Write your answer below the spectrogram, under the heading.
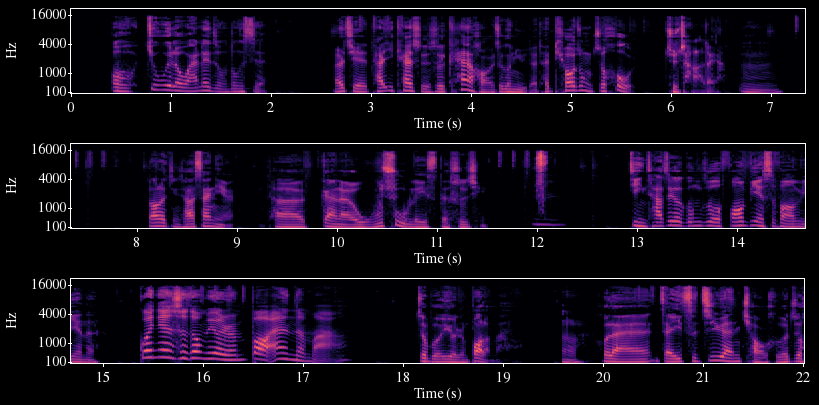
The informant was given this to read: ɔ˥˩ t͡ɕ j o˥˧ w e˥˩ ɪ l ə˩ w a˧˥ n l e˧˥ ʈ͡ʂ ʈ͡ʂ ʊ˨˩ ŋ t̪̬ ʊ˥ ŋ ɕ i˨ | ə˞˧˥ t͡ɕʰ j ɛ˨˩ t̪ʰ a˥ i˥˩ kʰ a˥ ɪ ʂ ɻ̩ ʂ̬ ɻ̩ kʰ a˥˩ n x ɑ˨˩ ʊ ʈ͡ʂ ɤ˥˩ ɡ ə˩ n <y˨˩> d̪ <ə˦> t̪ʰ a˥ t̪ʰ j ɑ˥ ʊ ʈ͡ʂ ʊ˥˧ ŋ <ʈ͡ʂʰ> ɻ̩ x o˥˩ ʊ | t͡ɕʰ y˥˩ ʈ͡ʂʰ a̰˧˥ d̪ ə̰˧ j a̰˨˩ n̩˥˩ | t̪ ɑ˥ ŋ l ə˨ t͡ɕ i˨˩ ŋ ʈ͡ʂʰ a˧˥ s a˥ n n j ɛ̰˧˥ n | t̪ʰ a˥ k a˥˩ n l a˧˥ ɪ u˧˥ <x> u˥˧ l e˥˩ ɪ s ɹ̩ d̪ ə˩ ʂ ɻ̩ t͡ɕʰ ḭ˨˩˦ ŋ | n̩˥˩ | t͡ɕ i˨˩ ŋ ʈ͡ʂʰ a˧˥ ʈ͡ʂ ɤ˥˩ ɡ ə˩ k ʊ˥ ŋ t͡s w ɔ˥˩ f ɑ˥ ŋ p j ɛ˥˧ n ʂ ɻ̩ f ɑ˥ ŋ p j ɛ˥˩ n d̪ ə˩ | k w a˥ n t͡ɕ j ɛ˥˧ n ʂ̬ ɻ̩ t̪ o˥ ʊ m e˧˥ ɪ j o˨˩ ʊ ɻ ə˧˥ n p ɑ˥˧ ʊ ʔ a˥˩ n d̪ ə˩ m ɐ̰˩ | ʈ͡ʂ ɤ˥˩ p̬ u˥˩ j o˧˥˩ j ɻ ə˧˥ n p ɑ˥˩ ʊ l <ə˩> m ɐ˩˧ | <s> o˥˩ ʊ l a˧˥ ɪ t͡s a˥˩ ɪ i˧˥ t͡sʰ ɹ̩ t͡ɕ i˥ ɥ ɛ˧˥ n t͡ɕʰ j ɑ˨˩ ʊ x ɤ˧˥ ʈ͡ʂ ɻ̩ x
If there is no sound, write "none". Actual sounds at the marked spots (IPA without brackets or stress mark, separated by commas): y˨˩, ə˦, ʈ͡ʂ, ʂ, ə˩, x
